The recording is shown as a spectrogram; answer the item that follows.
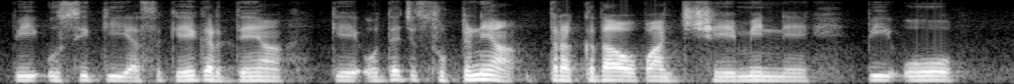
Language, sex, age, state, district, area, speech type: Dogri, male, 30-45, Jammu and Kashmir, Reasi, rural, spontaneous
